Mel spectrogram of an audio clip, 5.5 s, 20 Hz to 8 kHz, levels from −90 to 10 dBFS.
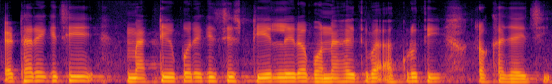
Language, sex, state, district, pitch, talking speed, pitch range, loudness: Odia, male, Odisha, Nuapada, 135 Hz, 110 wpm, 125-145 Hz, -14 LUFS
